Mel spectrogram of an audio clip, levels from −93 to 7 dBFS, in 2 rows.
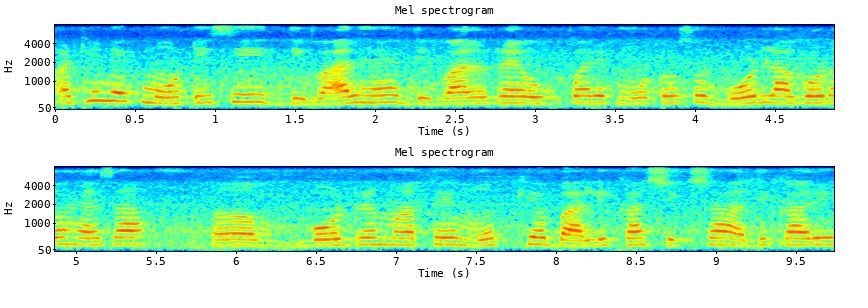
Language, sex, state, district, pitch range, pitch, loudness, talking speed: Rajasthani, female, Rajasthan, Nagaur, 210-245 Hz, 230 Hz, -17 LUFS, 150 wpm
